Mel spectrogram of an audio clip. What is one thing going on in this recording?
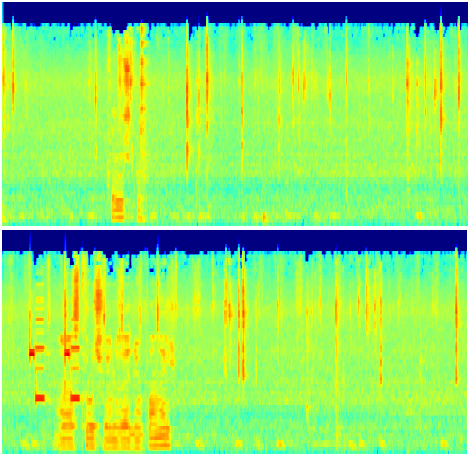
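A small screwdriver clicks against tiny screws in a phone.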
